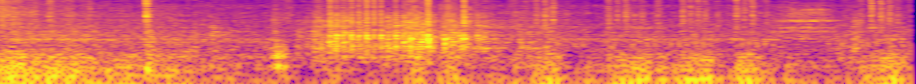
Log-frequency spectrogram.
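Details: Subaru Outback with an intermittently failing fuel pump: the engine surges and sags unevenly, running rough and stalling on the gas pedal, with foul-smelling exhaust; a weak fuel pump is the cause.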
